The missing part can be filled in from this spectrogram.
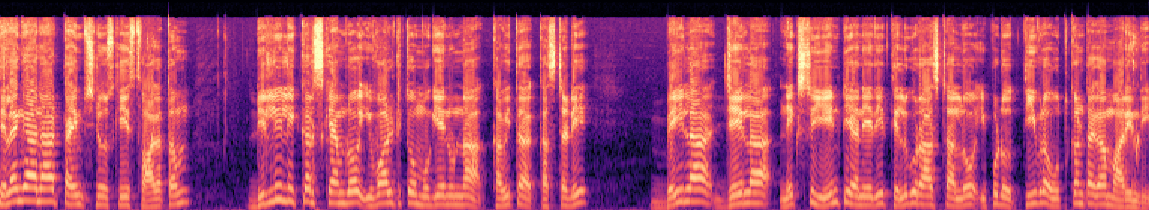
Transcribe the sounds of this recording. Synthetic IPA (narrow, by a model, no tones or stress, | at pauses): t̪ɛlɐŋɡaːnaːʈɐjmsnjuːskisʋaːɡɐt̪ɐm | ɖilːiːlikːɐɾskaːmlo̞ːiʋaːlʈit̪o̞ːmuɡeːnunːɐkɐʋit̪ɐkɐsʈɐɽi | bejlaːd͡ʒɛːlaːne̞ksʈe̞ːɳʈiɐne̞ːd̪it̪e̞luɡuɾaːʂʈɾaːlːo̞ːʔipːuɽut̪iːʋɾɐut̪kɐɳʈɐɡaːmaːɾind̪ḭ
